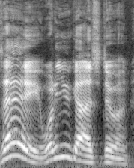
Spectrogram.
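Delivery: hearty hello, pitched high and loud at first; loud high "hey", easing into friendly chat; jovial greeting. Retold or imitated. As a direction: greet them like a big-hearted, jovial star. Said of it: "real jovial".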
